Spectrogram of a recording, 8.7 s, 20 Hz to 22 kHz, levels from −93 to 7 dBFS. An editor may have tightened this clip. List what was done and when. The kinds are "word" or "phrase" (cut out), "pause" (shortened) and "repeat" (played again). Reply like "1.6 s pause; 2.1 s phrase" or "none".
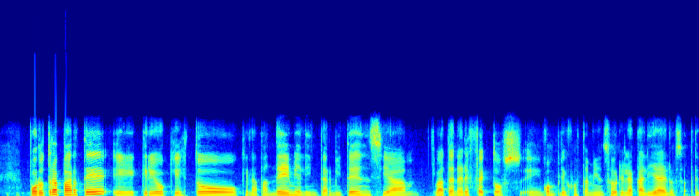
3.0 s word; 5.4 s word; 6.8 s word

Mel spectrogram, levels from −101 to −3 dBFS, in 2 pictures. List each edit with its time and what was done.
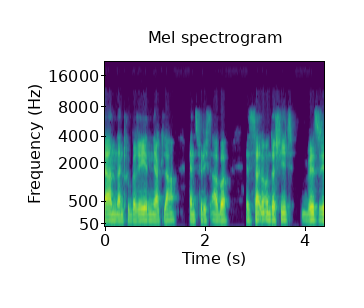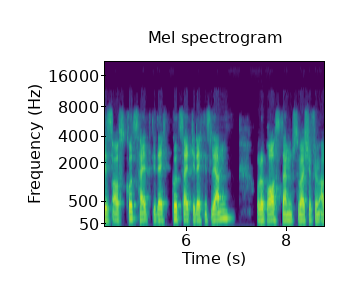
2.1 s word; 3.1 s word; 3.8 s pause; 4.5 s phrase

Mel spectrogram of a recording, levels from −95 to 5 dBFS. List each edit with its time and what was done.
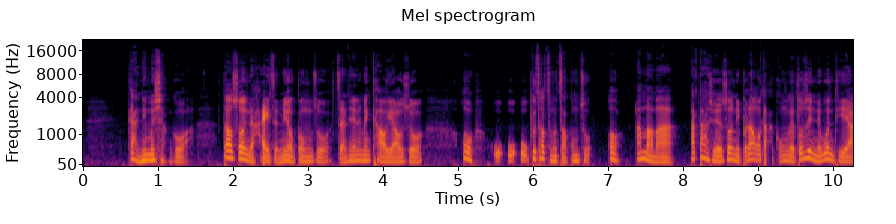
none

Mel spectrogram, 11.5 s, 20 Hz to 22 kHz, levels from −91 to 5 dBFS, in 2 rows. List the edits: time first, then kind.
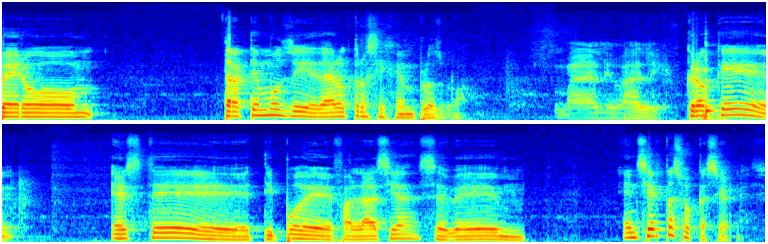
none

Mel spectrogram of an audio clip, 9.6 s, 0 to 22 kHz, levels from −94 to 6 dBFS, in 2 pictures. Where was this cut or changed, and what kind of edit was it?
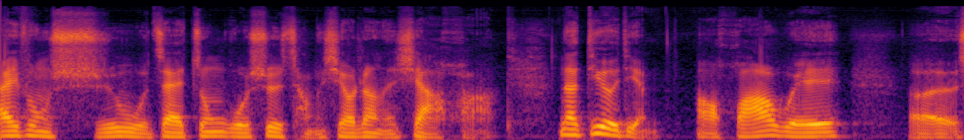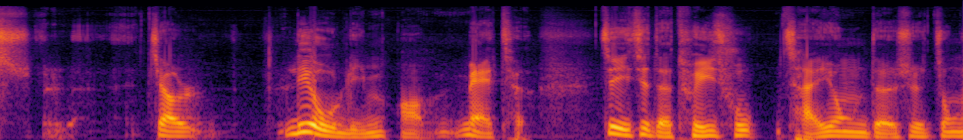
6.8 s word

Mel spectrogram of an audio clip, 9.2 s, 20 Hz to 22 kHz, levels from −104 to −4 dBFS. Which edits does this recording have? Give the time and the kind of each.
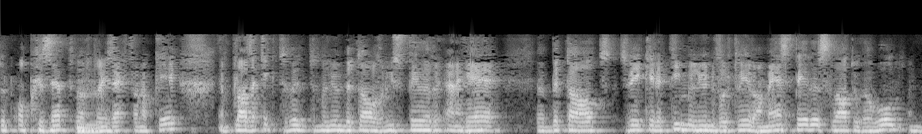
none

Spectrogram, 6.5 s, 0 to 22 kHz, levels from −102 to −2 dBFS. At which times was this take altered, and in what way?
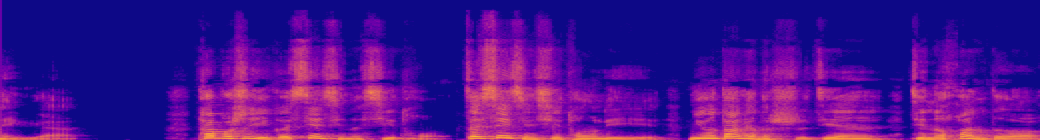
2.9 s pause

